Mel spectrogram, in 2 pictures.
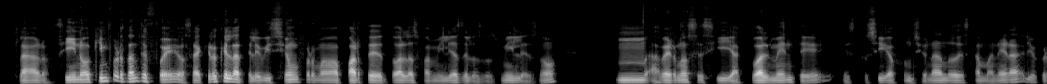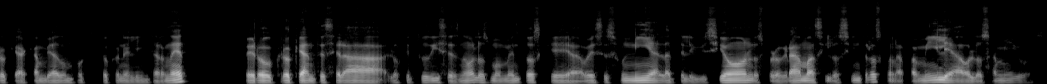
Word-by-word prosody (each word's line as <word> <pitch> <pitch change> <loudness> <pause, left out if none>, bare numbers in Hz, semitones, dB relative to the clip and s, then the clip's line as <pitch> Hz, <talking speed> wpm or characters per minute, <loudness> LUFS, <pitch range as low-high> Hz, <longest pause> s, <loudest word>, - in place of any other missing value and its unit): Claro, 90 -2 +1
sí, 105 +5 +4
no, 110 +1 +6
qué - - +4
importante 150 0 +5
fue. - - +4
O - - +1
sea, - - +2
creo - - +2
que - - +8
la - - +10
televisión 95 +5 0
formaba 100 -3 -1
parte 100 +1 +6
de 95 -2 +5
todas 95 +3 +2
las 90 -1 -1
familias 90 +2 -4
de 95 - -6
los 80 -1 -12
dosmiles 80 -1 -7
¿no? - - -4 0.6
Mm, 100 0 +2
a 95 - -6
ver, 95 -2 +3
no 100 +1 +2
sé 100 -1 -9
si 95 -1 -3
actualmente 95 - +2
esto 90 0 -21
siga 95 -1 -4
funcionando 90 +1 -4
de 85 - -2
esta 90 +1 -11
manera, 95 +7 -3
yo 110 -4 -9
creo - - -7
que - - -8
ha - - -6
cambiado 85 +1 -6
un 85 0 -11
poquito - - -16
con 85 - -13
el 80 -1 -10
internet, 80 -2 -1 0.5
pero 90 -1 +2
creo 90 -1 0
que - - +4
antes 90 0 -4
era 85 -3 0
lo - - -16
que - - -18
tú 90 - -10
dices, 90 -4 -8
¿no? 90 +2 -4
Los 95 -3 -7
momentos 85 +2 -7
que 85 -1 -7
a 75 -1 -6
veces 85 +2 -9
unía 95 0 0
la 85 0 -6
televisión, 85 +4 0
los 85 - -10
programas 85 +2 -2
y - - -11
los 80 +3 -13
intros 105 +5 -7
con - - -13
la - - -11
familia 90 0 -1
o 80 - -4
los 80 -2 -9
amigos. 90 -1 -15
90 Hz, 210 wpm, -25 LUFS, 85-95 Hz, 0.6 s, la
